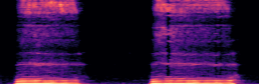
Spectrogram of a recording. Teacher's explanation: your tongue tip is behind your top front teeth, pointed towards the alveolar ridge, or maybe just a little bit further back towards the roof of your mouth. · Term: Z sound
